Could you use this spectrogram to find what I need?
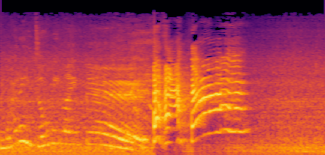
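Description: A young woman laughs loudly and shrilly.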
